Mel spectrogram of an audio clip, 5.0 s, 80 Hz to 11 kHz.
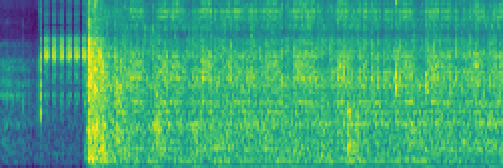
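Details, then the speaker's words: Helpmate 10-foot chain-drive garage door opener (Helpmate Equipment Company, Benton Harbor, Michigan), run from a Crusader remote: a few quick clicks, then a steady motor hum with chain rattle, a little speedy; normal operation. "it is a little bit speedy"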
